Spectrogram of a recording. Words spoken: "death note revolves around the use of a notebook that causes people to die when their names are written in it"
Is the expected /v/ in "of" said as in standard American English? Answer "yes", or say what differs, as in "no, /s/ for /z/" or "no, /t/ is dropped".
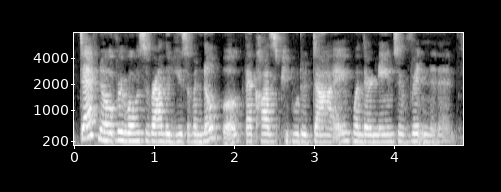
yes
